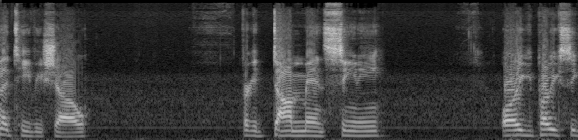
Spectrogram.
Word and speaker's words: Mancini: TV show freaking dumb Mancini or you probably see kids say fettuccine you know because it rhymes with it yeah Don Mancini go eat some fettuccine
